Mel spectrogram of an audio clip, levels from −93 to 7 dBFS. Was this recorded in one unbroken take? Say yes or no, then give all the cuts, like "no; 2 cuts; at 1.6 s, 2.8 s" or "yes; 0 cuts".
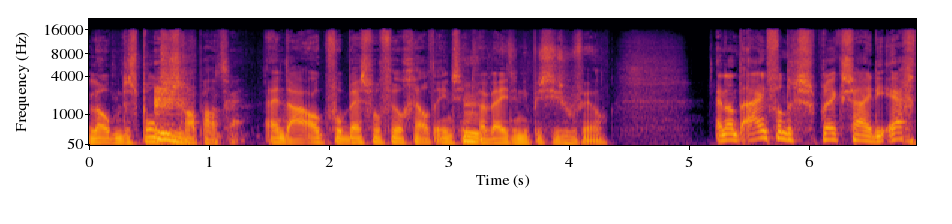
yes; 0 cuts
